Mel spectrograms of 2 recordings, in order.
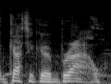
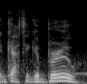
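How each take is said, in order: First: Said in the usual way. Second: Brew with an "oo" vowel, Lancashire style; "Brew" rhyming with "through"; Lancashire pronunciation. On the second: Shown as a demonstration. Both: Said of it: "Something we pronounced with a Lancashire accent".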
